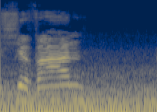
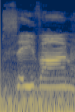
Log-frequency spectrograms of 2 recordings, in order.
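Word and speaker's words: Shavon: So, um, so yeah, that's, you know, obviously Siobhan or Savon Rall. I guess the H is silent now.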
